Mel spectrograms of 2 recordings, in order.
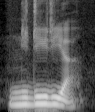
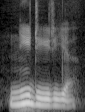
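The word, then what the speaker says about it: Cnidaria: अगला है निडीरिया। ये सी से शुरू होता है लेकिन सी साइलेंट होता है। निडीरिया, ये जलीय जीव होते हैं, एक्वेटिक।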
